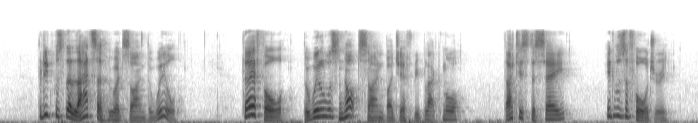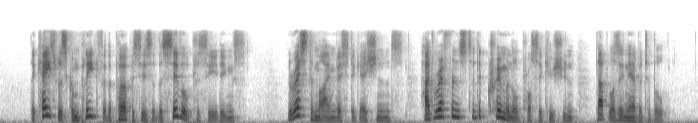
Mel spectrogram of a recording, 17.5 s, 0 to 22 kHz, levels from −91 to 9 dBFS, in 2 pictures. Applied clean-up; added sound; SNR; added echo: none; none; none; none.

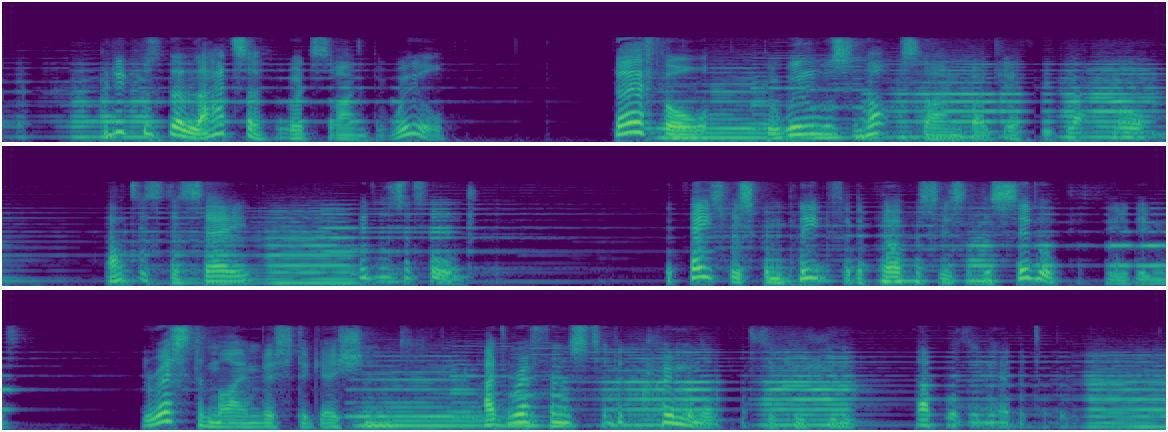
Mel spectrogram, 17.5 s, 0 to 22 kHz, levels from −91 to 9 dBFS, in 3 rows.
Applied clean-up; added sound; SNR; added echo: neural mask model RNNoise.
